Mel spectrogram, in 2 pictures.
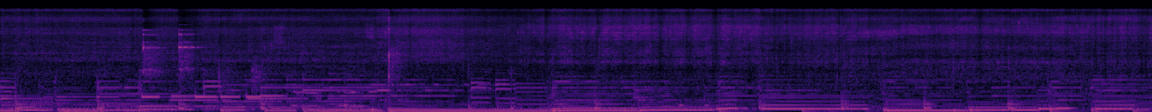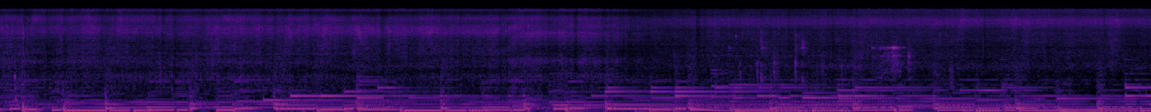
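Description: Ginger-garlic paste and sliced onions sizzling as they fry in oil in an enamel pan, stirred with a wooden spoon.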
